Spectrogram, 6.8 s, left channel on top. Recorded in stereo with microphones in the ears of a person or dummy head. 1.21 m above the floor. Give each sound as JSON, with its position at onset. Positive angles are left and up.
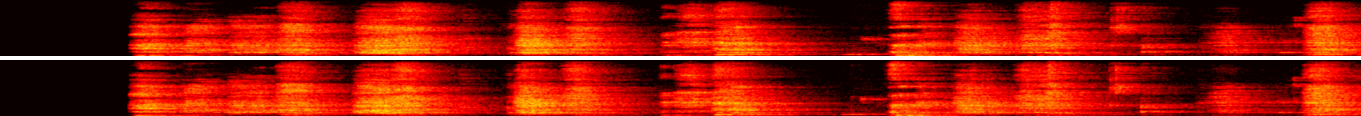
{"t": 0.6, "sound": "breathing", "side_deg": -55, "distance_m": 0.7}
